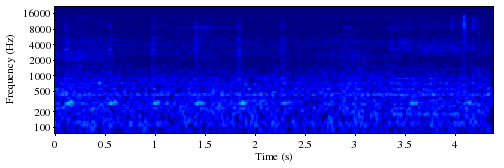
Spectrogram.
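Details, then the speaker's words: Mac (A-Team Mac) HD floppy drive formatting a disc: quiet, evenly spaced head-step ticks about twice a second during verify, drive struggling. Eject is strong. Format then reports initialization failed; the cable is swapped next to rule it out. "It's formatting the disc now. It's verifying the format. Okay. Still verifying."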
